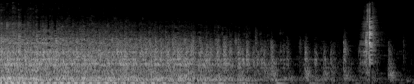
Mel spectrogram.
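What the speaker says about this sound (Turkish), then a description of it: "isterseniz traktörümüzü bir stop edelim" A Fordson Dexta tractor engine idles with a steady low diesel rumble, then is switched off and runs down over about a second, leaving near silence with a few faint clicks.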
